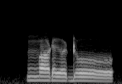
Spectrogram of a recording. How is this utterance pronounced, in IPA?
ŋ ɔ ɽ ɘ ʊ̯ ɖ o

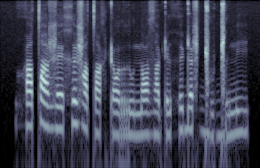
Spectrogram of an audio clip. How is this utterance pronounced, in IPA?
h u˨˦ tˤ i˨ ʐ ɛ˨ x ɘ˦ ʐ ɘ˨ tˤ ɛ˨ x ʈ ɔ˨ r u˨ n ɔ˨ zˤ ɐ˨ ʈ ɨ˨ h ɨ˦ ɖ a˦ ʂ ɡ͡ǁ u˨ ɡ͡ǁ ɨ˨ n i˨

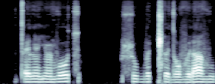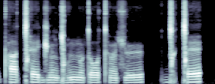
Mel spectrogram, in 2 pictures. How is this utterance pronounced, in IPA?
tʼ ɛ l ɛ̃ j œ̃ v o t͡s | ɬ u b ə ǁʰ ə d ɔ v ə ɾ a v u pʰ a ǀʰ ɛ d͡ʒ œ̃ ɡ͡ǀ õ ɲ õ t ɔ tʰ œ̃ ɕ ø | ɡ͡ǀ ə ǀ ɛ

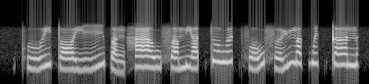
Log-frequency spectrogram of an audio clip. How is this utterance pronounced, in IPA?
kʰ uː˨˥ j t̪ ɔː˨ j iː˨˥ p ɐ˨˩ ŋ h aː˧ w f ɐ˨˧ m j ɐ˨˥ t̚ t̪ o˥ w ɵ˥ t̚ f o˨˥ w f ɵ˨˥ ɥ m ɐ˥ k̚ w ɪ˥ k̚ t̪ ɐ˥ n

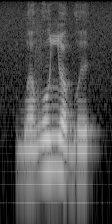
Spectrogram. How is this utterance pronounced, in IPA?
b ɐ˩ v o˥ ʎ œ˩ ɡʷ ɪ˩

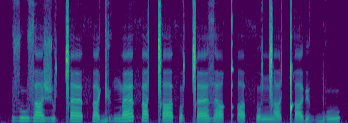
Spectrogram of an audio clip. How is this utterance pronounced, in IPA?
z u z a ʒ u ǀ æ θ a ɡʲ u ŋ͡m æ θ a ǀ a θ o ǀ æ z æ qʼ a θ o ŋ͡ǀ a ǃ a ɾʲ o ɡ͡b u

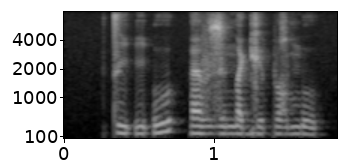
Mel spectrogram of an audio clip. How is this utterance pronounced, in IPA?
t i ʔ i ʔ u | æ v z ø n ɑ ɡʲ ø p ø ʁ m u

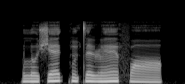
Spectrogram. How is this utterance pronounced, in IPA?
l o ʃ ɛ k ũ t ɛ ɭ ɛ̃ f ɑ

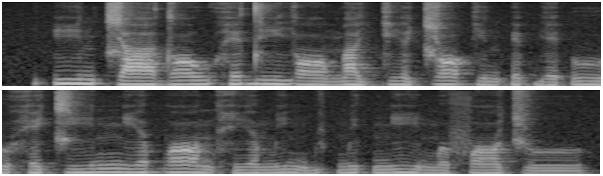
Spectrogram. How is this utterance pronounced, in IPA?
ʔ iː˧ n t͡ɕ aː˩ d ɔː˧ w h e˧˥ d iː˧ j ɔː˩ m a˧˩ j k i˧˩ ə̯ t͡ɕ ɔː˥˨ k i˩˧ n ʔ e˧˩ p̚ j e˩˧ ʔ uː˧˩ h e˧ t͡ɕ iː˧˥ n ɲ i˧˥ ə̯ b ɔː˥˨ n h i˩ ə̯ m i˥˨ ŋ b i˥˨ p̚ m i˥˨ t̚ ɲ iː˥˨ m o˩ f ɔː˧ t͡ɕ uː˩

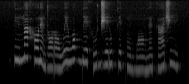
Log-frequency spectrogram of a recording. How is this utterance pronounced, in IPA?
t ĩ˧ m ã˦ h ɔ˧ ɾ ɛ̃˨ d ɔ˨ ɾ ɔ˨ w e˧ w ɔ˦ ɡ͡b e˦˨ h u˨˦ d͡ʒ e˦ ɾ u˦˨ k e˧ k ũ˨ b ɔ̃˨ ɡ ɛ̃˨ k ã˨˦ ʃ i˦˨

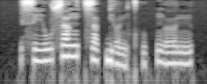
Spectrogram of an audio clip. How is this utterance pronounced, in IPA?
s iː˨˧ w s ɐ˥ ŋ t͡s ɐ˧ k̚ j ɵ˨˩ n kʷʰ ɪ˨˥ k̚ ŋ ɵ˧ n

